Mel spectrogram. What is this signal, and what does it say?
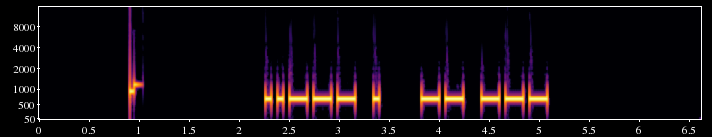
Morse code, heard as a keyed tone, about 21 wpm, 700 Hz. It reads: 2E MO
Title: Field Day Exchanges - 20wpm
